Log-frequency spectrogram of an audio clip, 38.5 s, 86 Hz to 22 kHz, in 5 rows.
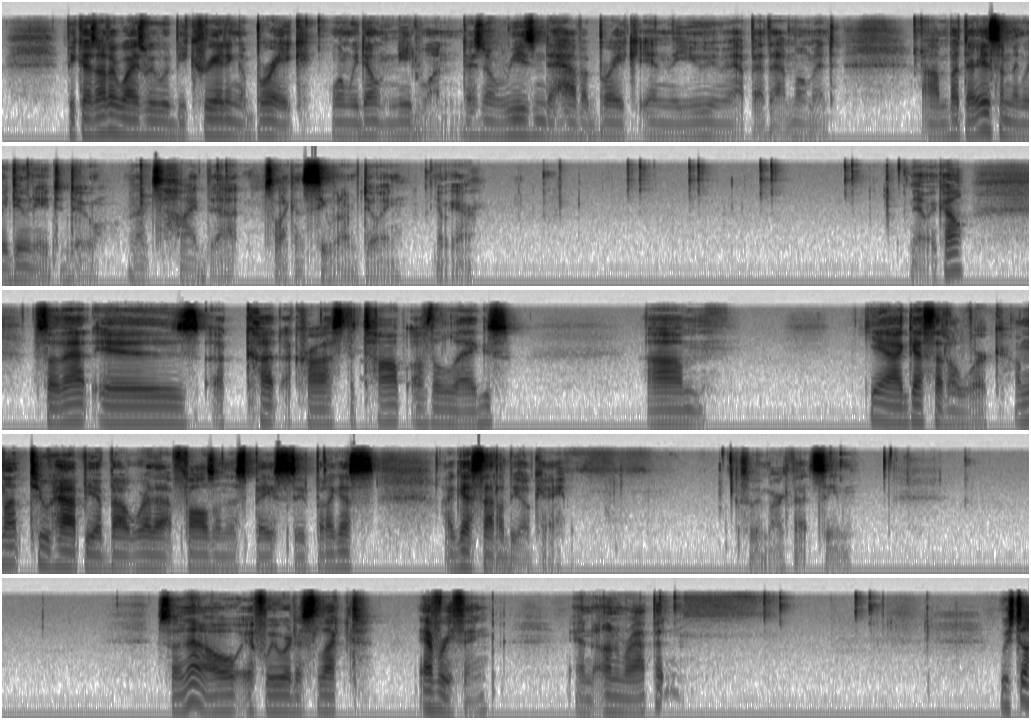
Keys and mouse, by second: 1.5-3.4 right drag, 3.4-4.4 middle drag, 5.4 middle click, 7.4 Tab, 8.8 h, 9.9 Tab, 26.1-29.5 middle drag, 30.7-33.2 middle drag, 33.2 a, 33.4 a.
